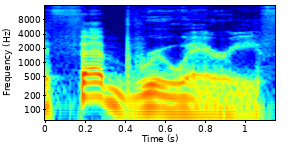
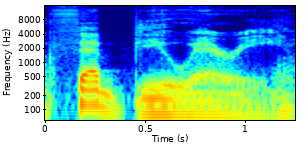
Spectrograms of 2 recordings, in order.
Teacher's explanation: So they have removed the first R in the word February when they pronounce it.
